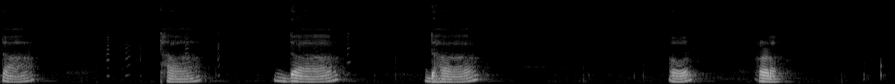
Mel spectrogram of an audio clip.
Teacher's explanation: टा वर्ण के सभी वर्णों का उच्चारण स्थल मूर्धा होता है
